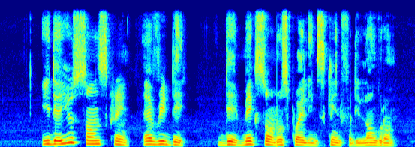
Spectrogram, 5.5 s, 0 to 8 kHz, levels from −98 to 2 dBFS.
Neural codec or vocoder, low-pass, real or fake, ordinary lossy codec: none; 7.2 kHz; real; none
